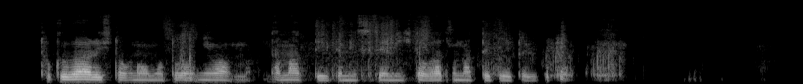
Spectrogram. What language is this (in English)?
Japanese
